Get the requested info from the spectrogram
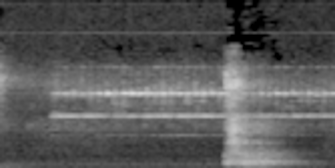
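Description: A steady high-pitched electronic tone, two high pitches held together without change, sets in just after the start and carries on. About one and a half seconds in, a short loud breathy hiss cuts across it.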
